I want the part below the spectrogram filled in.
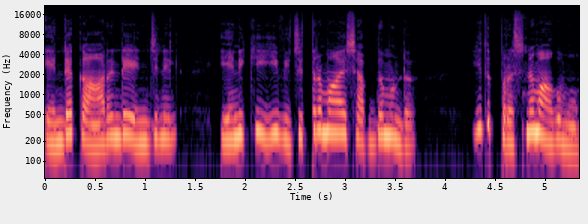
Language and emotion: Malayalam, fearful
